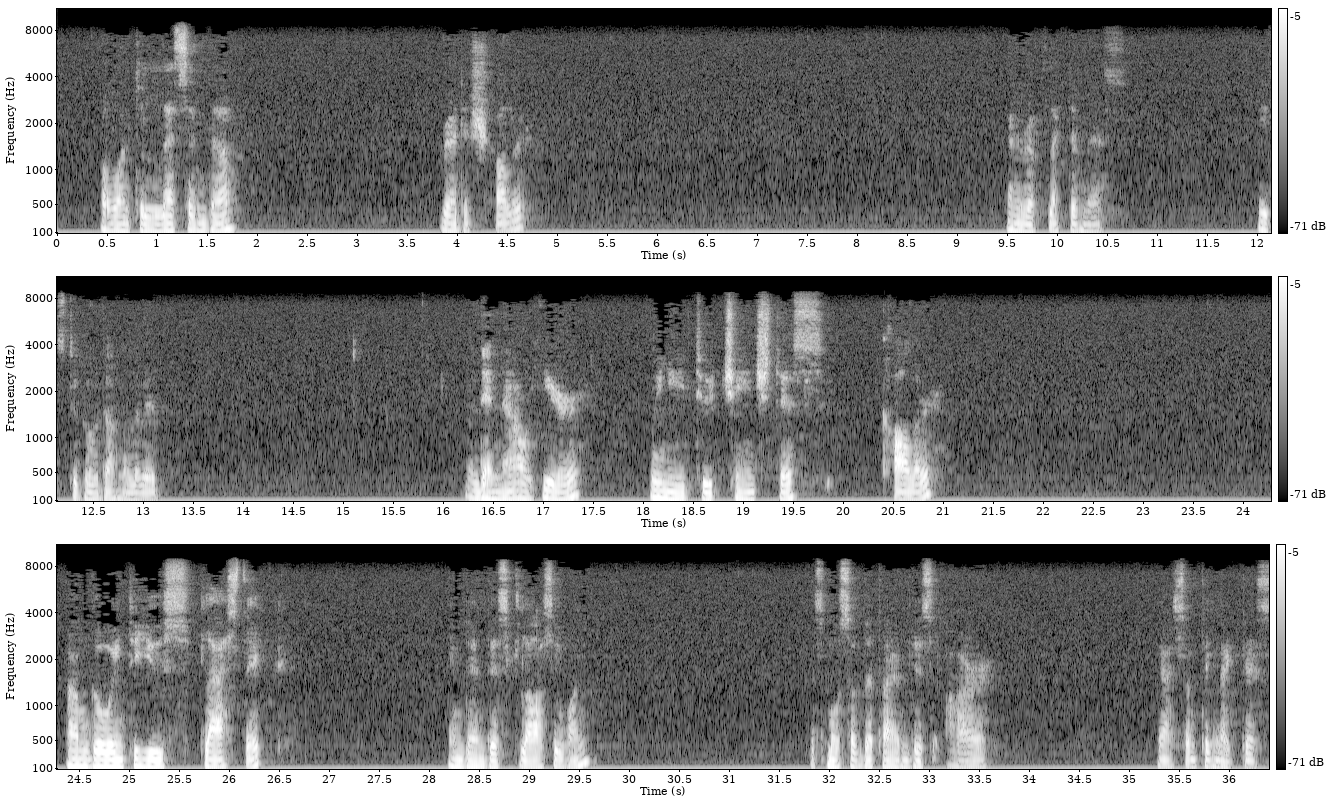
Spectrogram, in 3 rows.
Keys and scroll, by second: 2.9-3.6 typing, 11.6-13.6 typing, 14.8-18.2 typing, 19.3-20.1 typing, 24.4 s.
